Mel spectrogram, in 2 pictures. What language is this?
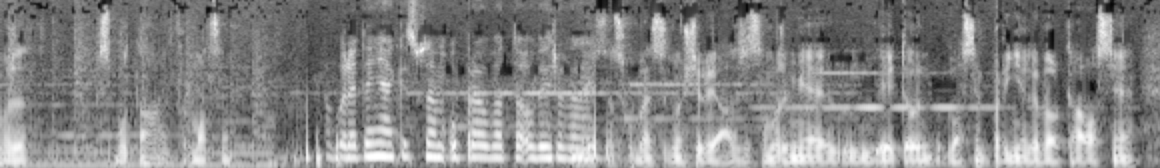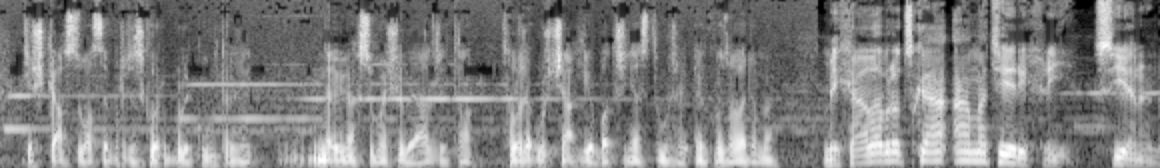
Czech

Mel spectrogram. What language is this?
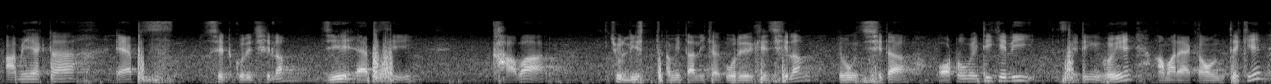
Bangla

